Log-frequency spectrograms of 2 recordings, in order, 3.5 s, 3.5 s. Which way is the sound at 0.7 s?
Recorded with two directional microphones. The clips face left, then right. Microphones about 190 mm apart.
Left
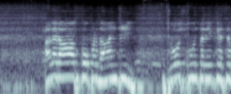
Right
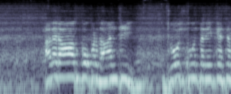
40° left (ahead or behind).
